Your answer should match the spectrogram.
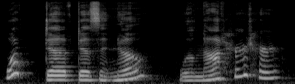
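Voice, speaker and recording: A woman's voice: medium pitch, sing-song, slow pace. A woman voicing a greedy, selfish hen in a storybook, speaking in a self-satisfied, boastful way. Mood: scheming.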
